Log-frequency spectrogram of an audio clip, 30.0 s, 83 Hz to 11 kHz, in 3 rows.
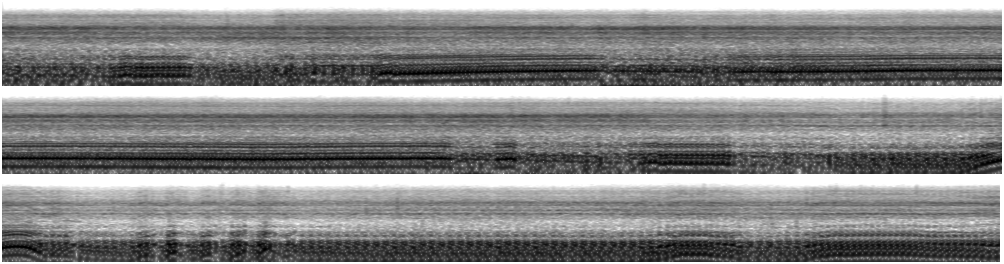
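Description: Yamaha R1 sport bike's inline-four engine running under way, holding a steady pitch for about ten seconds before easing off, with a quick rise and fall in revs about twenty seconds in.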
